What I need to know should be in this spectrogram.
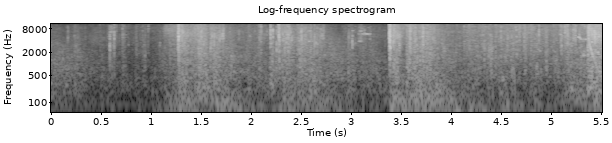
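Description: Gunfire rattles and bullets spark against a wall.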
